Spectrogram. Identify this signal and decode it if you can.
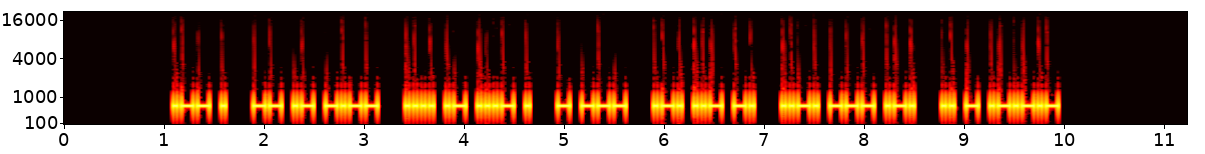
Morse code, heard as a keyed tone, about 30 wpm, 700 Hz. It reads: WE MAY HAVE TO RUN FOR IT.
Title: Sentences from Top 1000 Words - Review Part 1 - 30wpm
